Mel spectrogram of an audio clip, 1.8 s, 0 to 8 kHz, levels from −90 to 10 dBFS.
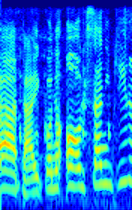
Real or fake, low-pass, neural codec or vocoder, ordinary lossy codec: fake; 7.2 kHz; codec, 16 kHz in and 24 kHz out, 2.2 kbps, FireRedTTS-2 codec; none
